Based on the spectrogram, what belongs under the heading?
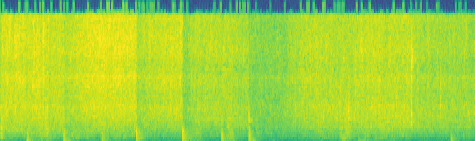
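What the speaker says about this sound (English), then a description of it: "I just added the puree. I'm stirring it." Tomato puree simmers with a soft, constant sizzle in a pan while a utensil scrapes and taps against it in irregular strokes, close and fairly quiet.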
